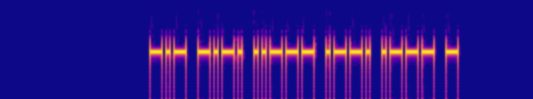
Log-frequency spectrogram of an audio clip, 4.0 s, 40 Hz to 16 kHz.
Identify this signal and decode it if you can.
Morse code, heard as a keyed tone, about 40 wpm, 700 Hz. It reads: KC2PJT
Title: USA Call Signs Repeated 2x 40wpm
